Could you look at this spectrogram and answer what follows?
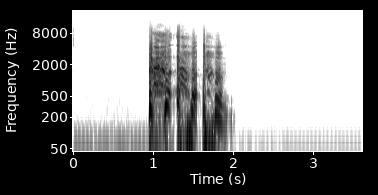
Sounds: Cough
